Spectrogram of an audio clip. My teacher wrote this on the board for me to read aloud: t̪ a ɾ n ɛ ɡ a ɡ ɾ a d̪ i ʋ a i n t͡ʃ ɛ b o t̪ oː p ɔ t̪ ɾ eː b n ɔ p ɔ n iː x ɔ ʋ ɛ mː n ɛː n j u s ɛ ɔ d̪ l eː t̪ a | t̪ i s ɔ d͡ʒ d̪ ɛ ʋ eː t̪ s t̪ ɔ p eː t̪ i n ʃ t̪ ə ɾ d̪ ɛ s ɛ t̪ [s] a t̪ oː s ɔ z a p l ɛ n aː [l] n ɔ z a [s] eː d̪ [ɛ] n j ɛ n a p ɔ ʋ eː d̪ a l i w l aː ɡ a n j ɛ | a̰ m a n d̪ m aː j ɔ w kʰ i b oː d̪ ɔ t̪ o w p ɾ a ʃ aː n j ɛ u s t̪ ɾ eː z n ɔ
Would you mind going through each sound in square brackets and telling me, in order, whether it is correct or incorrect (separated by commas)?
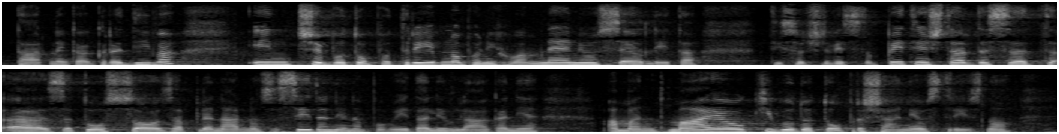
incorrect, incorrect, correct, incorrect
